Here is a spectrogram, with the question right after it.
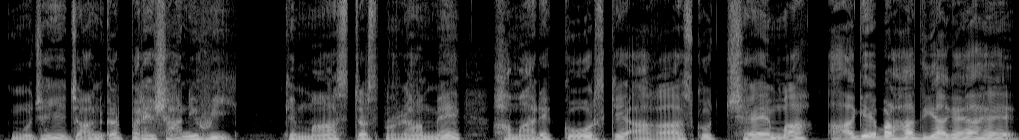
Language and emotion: Urdu, fearful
